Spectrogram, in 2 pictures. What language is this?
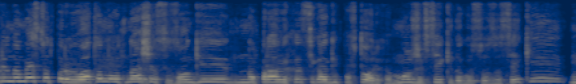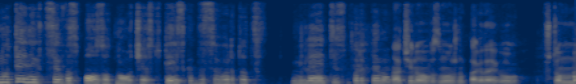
Bulgarian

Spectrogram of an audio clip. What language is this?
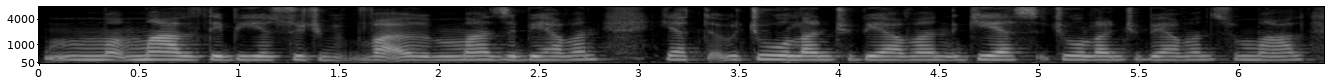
Kashmiri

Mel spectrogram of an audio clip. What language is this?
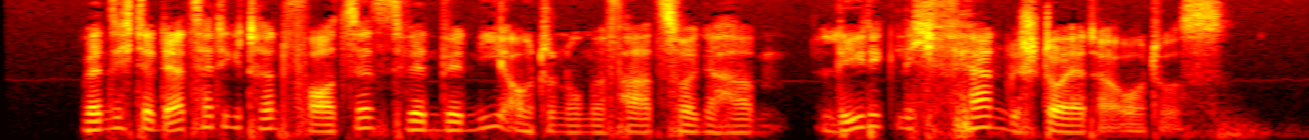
German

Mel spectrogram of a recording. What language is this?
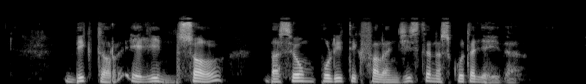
Catalan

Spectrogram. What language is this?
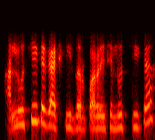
Maithili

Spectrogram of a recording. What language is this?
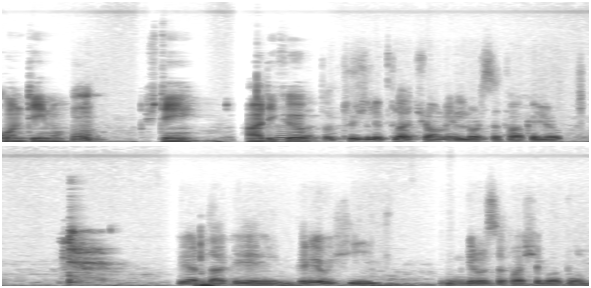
Romanian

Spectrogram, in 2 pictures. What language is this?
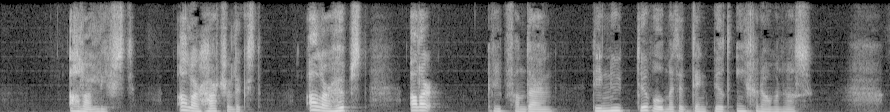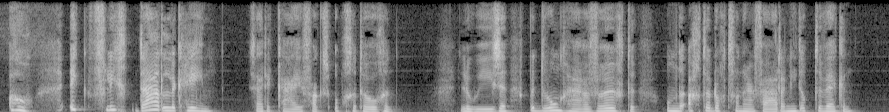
Dutch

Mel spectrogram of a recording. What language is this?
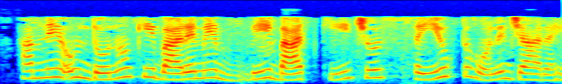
Hindi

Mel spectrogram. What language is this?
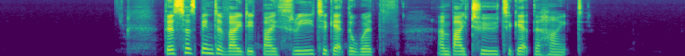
English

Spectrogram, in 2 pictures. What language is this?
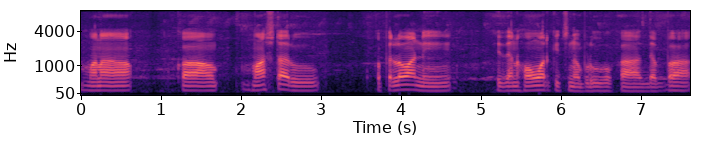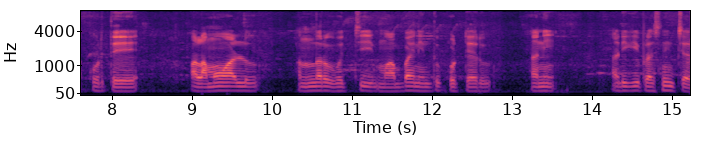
Telugu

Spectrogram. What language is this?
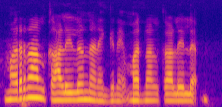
Tamil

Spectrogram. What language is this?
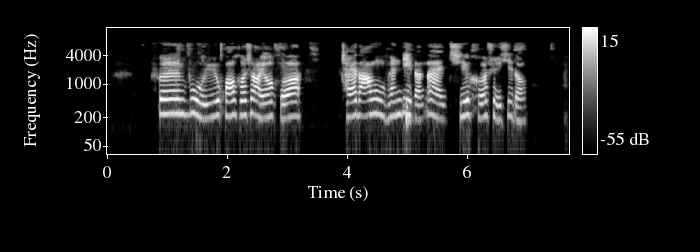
Chinese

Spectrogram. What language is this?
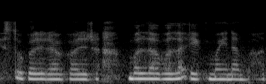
Nepali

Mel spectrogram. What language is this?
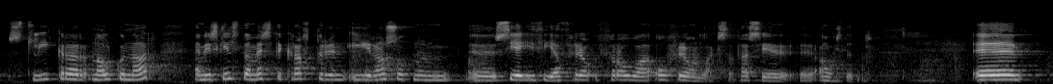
Icelandic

